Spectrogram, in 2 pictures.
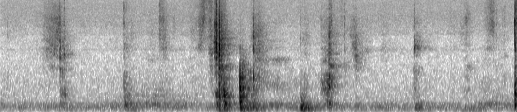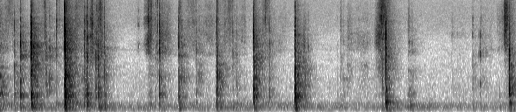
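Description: Cards are laid down on a soft surface with light taps and rustles.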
